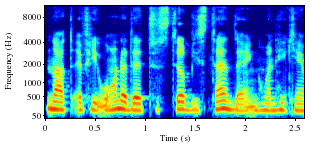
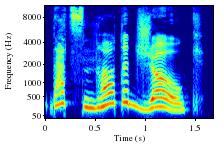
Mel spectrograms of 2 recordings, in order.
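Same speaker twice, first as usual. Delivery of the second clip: higher, slow and incredulous; 6 semitones higher, slower than usual. Acted. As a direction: drag it out in disbelief. Cassie shocked.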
